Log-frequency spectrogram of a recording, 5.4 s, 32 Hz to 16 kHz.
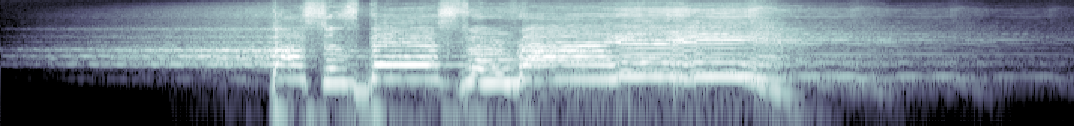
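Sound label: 122bpm MIX, jingle; WBMX 2017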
